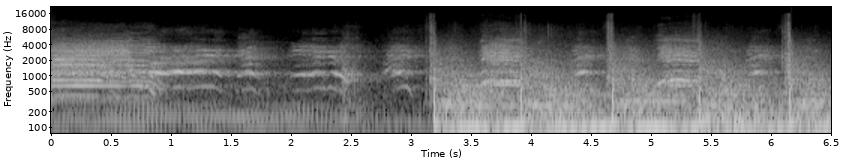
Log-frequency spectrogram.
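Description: Cheering squad's long shouted call. About three seconds in, a brass band with trumpets and a big bass drum strikes up loudly, the drum beating steadily a little faster than once a second.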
